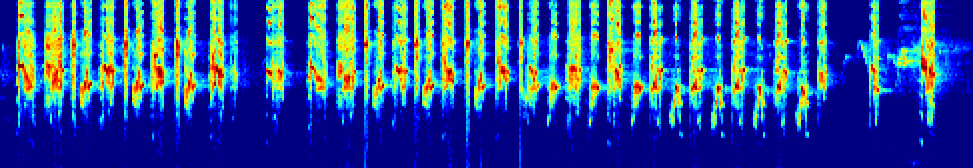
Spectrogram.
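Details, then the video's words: Javan myna (Thailand type) in full, vigorous 'isian' song: a long, fast stream of harsh chattering syllables, roughly four per second, ending in a drawn-out rasping note. "MERINDING DENGAR OCEHAN BURUNG JALAK INI || Jalak Kebo Thailand Gacor Full Isian"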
